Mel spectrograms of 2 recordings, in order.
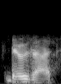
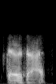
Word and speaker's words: Dozat: We pronounce the T, so it's Dozat St. Marie.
